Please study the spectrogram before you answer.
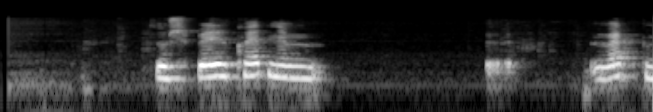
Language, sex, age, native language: Icelandic, male, 80-89, English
